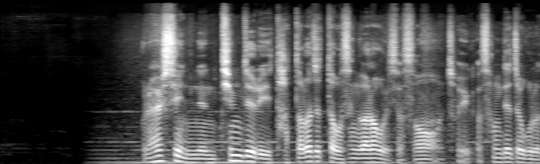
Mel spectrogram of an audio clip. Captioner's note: Oner speaking Korean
